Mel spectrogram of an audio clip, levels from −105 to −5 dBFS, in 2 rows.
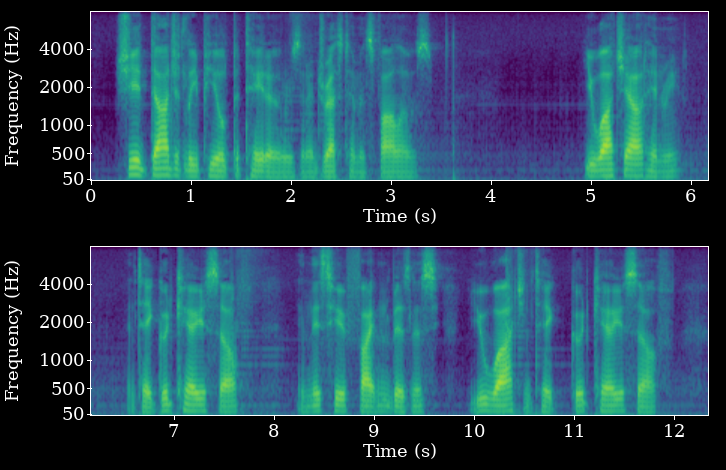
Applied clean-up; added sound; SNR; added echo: neural separator model SepFormer DNS4.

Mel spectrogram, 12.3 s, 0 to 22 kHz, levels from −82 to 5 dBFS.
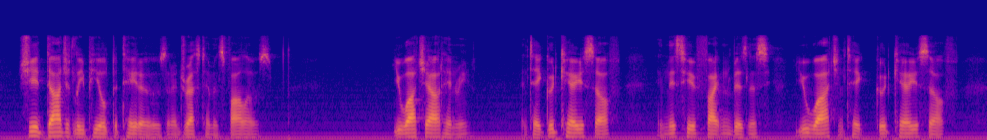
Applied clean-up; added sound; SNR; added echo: none; none; none; none.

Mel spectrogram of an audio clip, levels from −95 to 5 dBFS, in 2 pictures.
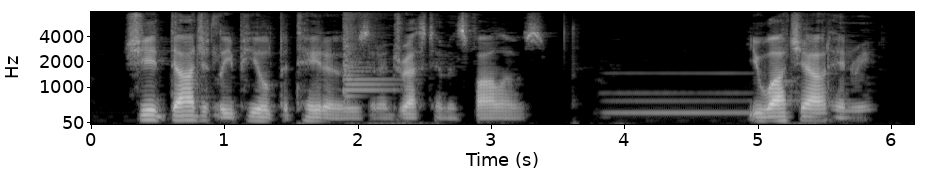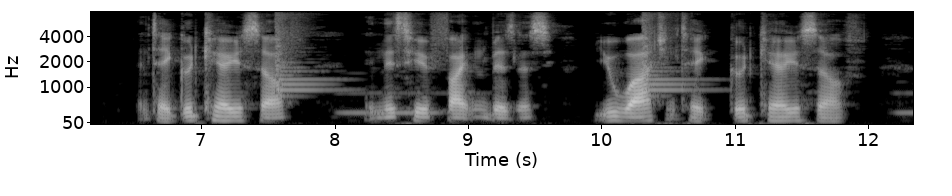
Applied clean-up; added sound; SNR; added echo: classical method Wiener filter.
